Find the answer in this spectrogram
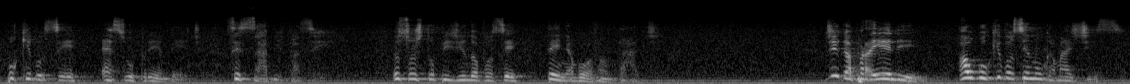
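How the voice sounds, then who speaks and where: Heard through poor audio with a little hiss or hum, an older woman with a mid-range voice addresses a church women's conference. Her heartfelt personal story swings from soft near-whispers to emphatic exhortation.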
